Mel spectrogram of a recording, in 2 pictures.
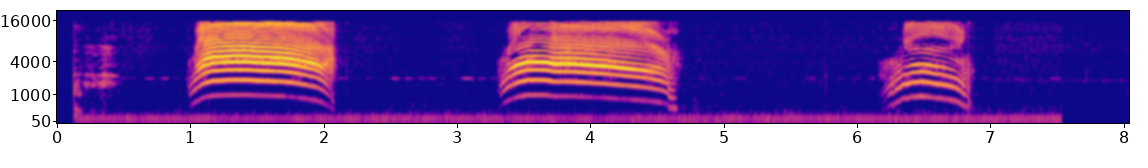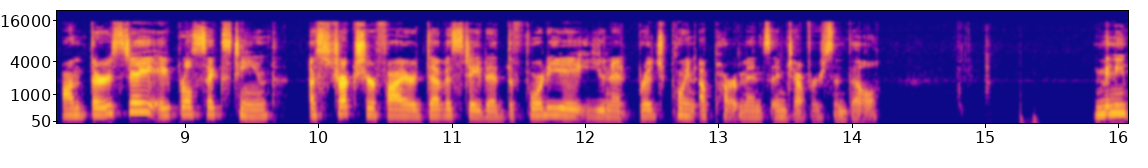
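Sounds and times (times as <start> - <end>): steady low hum: 0.1 - 8.0
kitten mewing: 1.0 - 2.2, 3.3 - 4.8, 6.2 - 6.9.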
